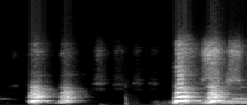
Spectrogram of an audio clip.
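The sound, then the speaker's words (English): An agitated male dog barks loudly in two pairs of sharp, deep barks, with a quiet pause of over a second between the pairs. “Yeah, that's my dog. He's freaking out over you.”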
